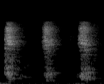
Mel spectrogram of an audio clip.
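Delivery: ch, ch, ch as unvoiced puffs; whispered ch sounds. Shown as a demonstration. Teacher whispering the ch sound for phonics. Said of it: "what sound does chicken start with".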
